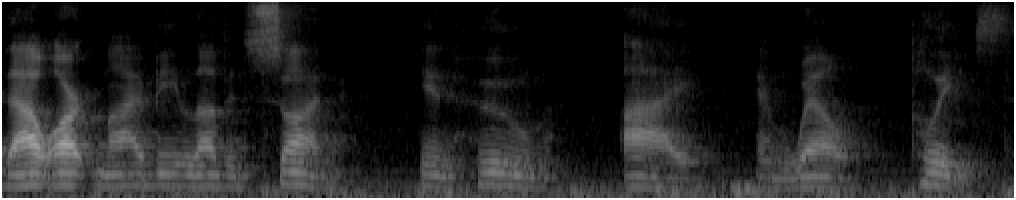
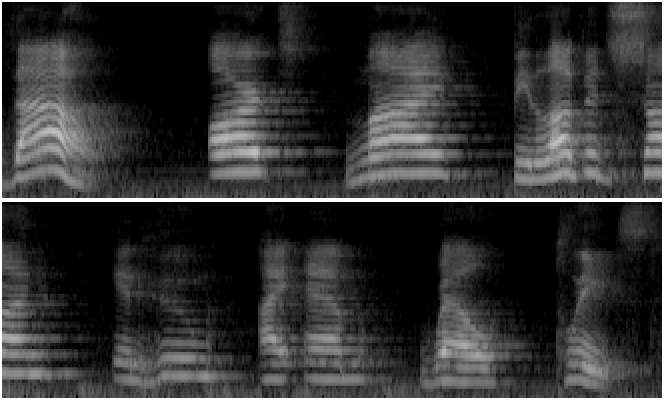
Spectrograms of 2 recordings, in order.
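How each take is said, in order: First: Slow, hushed, low recital; low, reverent, unforced quote; undramatized voice of God. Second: Very slow, booming declaration easing off; loud, stately divine pronouncement; voice of God the Father. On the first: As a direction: say it softly and simply, with long pauses. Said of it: "I'm not even gonna try to dramatize it". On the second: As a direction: proclaim each word grandly, drawn out. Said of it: "gives us the direct quote of God the Father". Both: Acted.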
